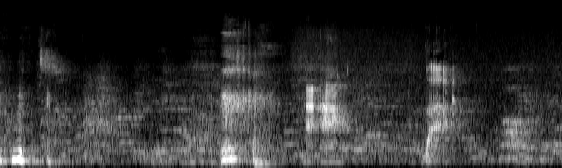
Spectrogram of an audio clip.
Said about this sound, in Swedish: Rapar du, sen röst av rapen.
